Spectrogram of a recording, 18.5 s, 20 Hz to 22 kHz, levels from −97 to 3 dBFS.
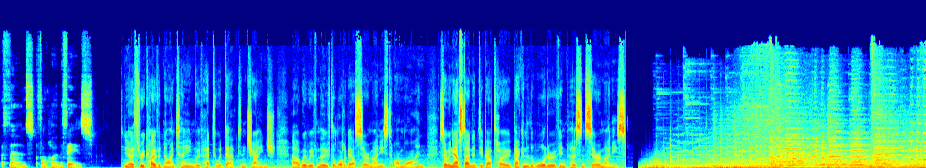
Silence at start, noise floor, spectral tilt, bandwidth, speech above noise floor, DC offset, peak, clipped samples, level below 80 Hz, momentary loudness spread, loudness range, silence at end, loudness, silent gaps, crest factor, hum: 0.05 s; -52 dBFS; -4 dB/octave; 18 kHz; 28 dB; under 0.1%; -4 dBFS; under 0.1%; -38 dBFS; 11 LU; 5 LU; 0 s; -23 LUFS; 12.66-12.73 s; 20 dB; none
